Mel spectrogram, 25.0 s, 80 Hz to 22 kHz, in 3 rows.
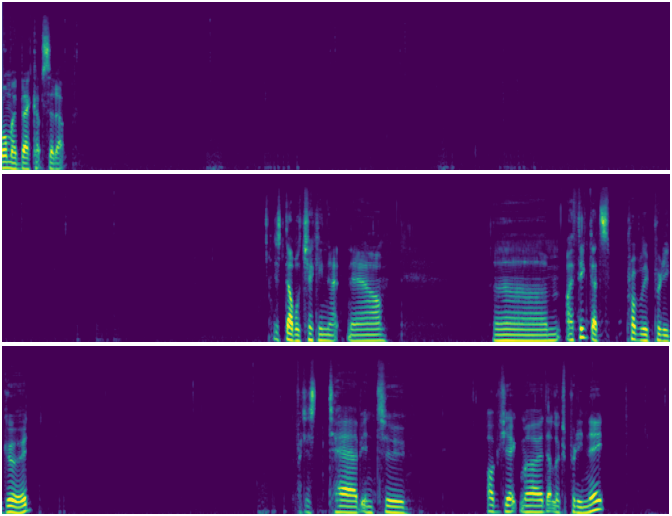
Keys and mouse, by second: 3.2 2, 3.9 click, 6.3 g, 8.3 click, 9.0 middle click, 16.1-19.6 middle drag, 23.2-23.9 middle drag, 24.4 shift+space, 24.8-25.0 middle drag.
